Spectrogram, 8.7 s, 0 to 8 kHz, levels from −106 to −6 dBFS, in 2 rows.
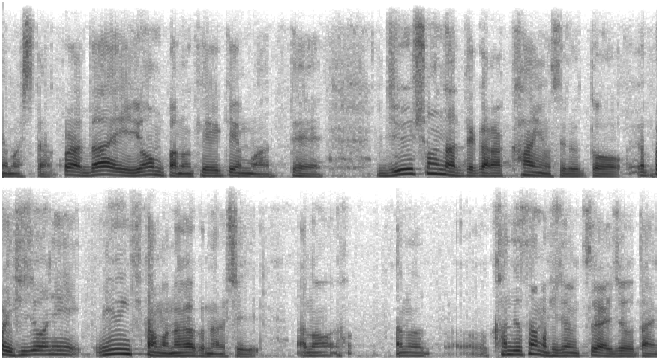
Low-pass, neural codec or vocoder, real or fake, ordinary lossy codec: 7.2 kHz; codec, 16 kHz, 8 kbps, FreqCodec, larger model; fake; Opus, 16 kbps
